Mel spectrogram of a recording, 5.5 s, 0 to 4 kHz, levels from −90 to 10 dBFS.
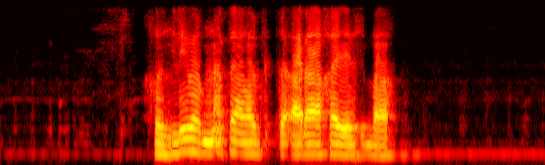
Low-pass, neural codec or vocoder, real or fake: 3.6 kHz; codec, 16 kHz in and 24 kHz out, 1.1 kbps, FireRedTTS-2 codec; fake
